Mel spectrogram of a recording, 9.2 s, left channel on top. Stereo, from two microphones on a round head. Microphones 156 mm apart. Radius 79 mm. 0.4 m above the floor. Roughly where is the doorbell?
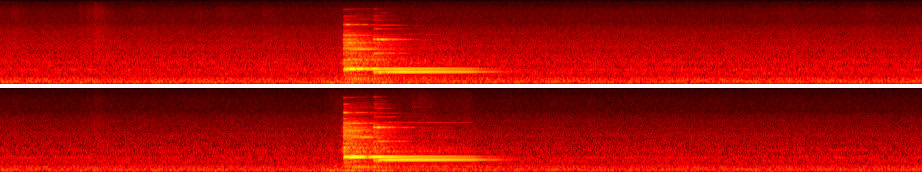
Centre.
